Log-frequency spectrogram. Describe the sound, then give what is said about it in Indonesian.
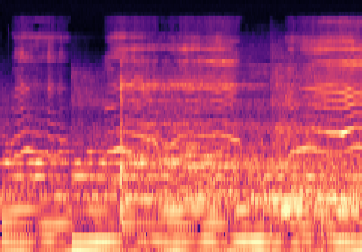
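A baby lying under a banana tree at night cries in continuous wailing bursts that rise and fall over a steady low background hum, moderately loud throughout, with no speech. “Suara tangis bayi itu sungguh menyayat hati.”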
